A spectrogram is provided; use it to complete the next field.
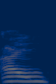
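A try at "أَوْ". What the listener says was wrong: হামজা ওয়া জবর আই কি করে হয়? হামজা ওয়া জবর আই কি করে হয়? আমরা প্রথমবারে কি পড়লাম? হামজা ও জবর আও, আও।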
